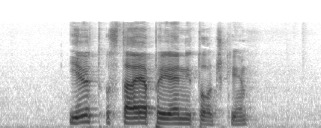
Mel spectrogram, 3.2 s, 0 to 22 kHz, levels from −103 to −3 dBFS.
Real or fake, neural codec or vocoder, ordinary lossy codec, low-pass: fake; vocoder, 44.1 kHz, 128 mel bands, Pupu-Vocoder; MP3, 96 kbps; 10.8 kHz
